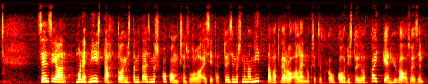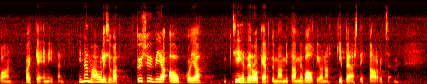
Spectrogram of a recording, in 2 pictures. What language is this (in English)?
Finnish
